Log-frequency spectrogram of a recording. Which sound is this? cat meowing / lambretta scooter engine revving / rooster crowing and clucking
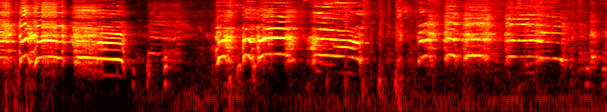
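rooster crowing and clucking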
